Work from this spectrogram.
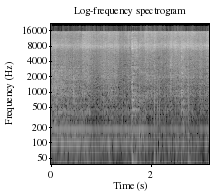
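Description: Onion, garlic and tomatoes sauté in a pan for a Tamil fish curry, a steady close sizzling hiss of frying with faint stirring scrapes, no voices.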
